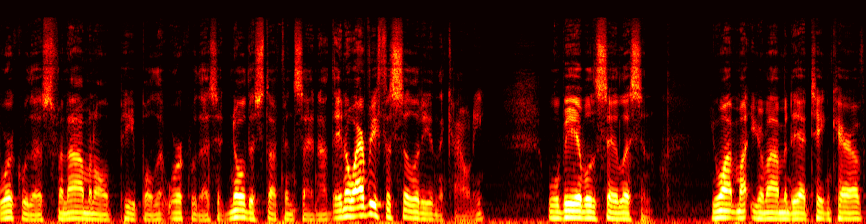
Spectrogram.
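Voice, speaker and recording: In a very clean recording with a silent background, a man talks in an unremarkable speaking voice pitched fairly low. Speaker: elder law attorney. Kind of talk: radio interview.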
